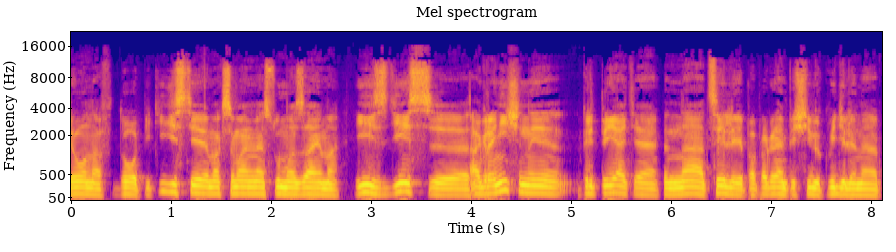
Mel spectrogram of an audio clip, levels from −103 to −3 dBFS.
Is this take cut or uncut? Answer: cut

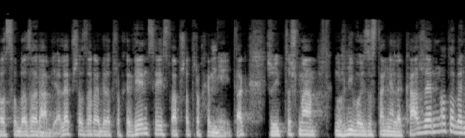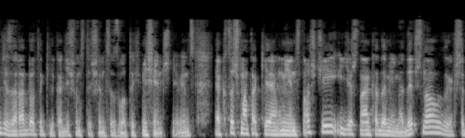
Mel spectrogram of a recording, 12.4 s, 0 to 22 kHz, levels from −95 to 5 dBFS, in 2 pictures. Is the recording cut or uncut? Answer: uncut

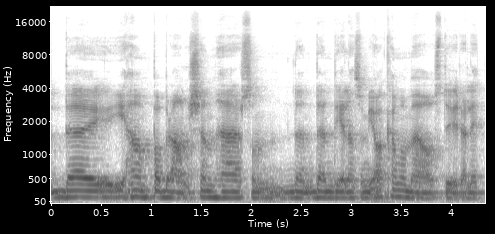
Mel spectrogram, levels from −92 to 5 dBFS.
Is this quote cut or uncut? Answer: cut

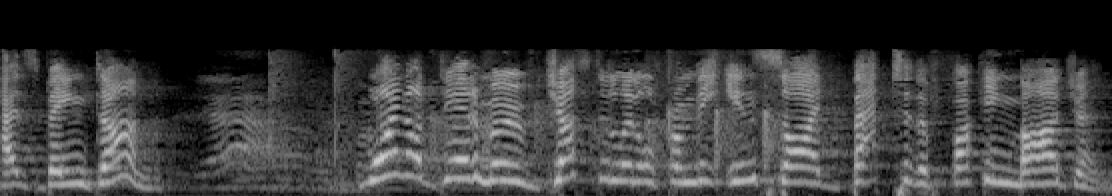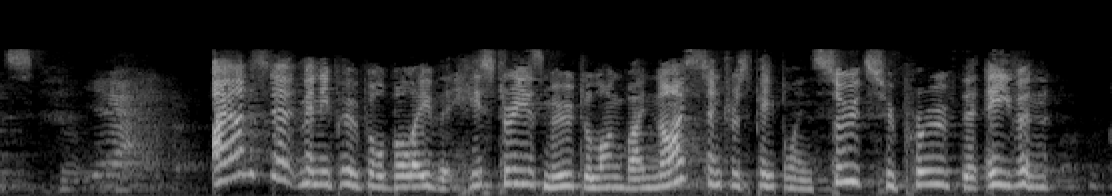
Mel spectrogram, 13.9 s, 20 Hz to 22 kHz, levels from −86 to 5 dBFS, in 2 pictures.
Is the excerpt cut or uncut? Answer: uncut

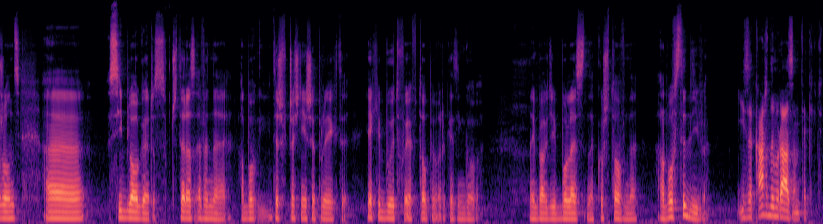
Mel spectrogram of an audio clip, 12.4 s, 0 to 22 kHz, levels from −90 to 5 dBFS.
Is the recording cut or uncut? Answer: cut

